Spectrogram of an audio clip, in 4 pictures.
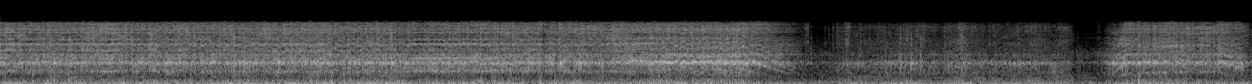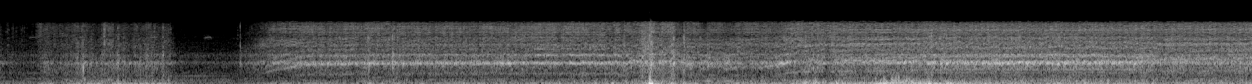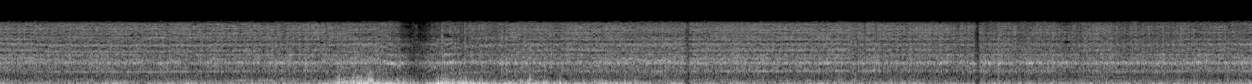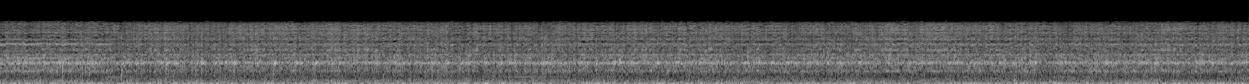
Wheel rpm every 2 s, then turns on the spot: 160, 160, 170, 100, 20, 70, 30, 60, 130, 130, 150, 160, 160, 160, 110, 160, 160, 170, 160, 170, 170, 170, 170, 170, 170.
8-10 12-14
